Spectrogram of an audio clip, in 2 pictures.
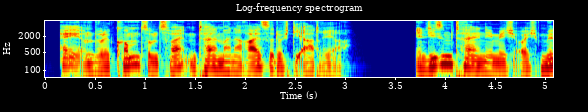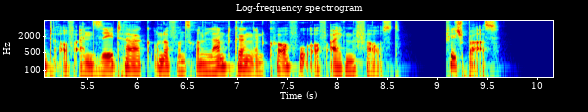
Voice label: male German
